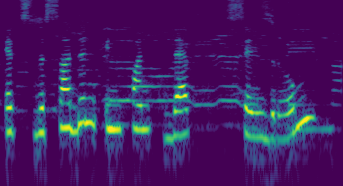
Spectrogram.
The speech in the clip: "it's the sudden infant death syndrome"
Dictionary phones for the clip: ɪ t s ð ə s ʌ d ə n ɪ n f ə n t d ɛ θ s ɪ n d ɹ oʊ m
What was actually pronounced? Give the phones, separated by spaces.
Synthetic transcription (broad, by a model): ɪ t s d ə s ʌ d ə n ɪ n f ə n t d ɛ f s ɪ n d ɹ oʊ m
